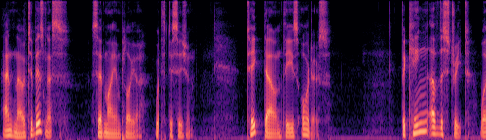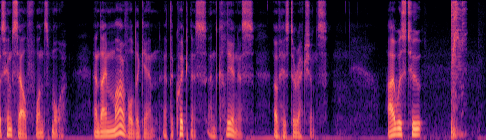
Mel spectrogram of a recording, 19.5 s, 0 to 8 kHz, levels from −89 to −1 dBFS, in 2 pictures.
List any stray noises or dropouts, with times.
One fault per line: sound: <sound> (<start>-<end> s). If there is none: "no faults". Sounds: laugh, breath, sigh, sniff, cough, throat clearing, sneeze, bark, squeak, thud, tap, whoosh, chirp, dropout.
sound: dropout (3.2-3.2 s)
sound: thud (18.7-19.1 s)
